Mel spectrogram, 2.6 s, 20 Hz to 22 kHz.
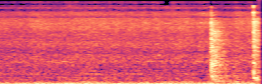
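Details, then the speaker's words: Corvette C3, engine running, after repairing the slow vacuum headlight actuator: engine hums steadily, then two quick thunks a moment apart as the headlight doors pop up; actuators working normally. "Oh! Okay, and see now, I mean, obviously it went up quicker. They don't necessarily have to go up at the same time."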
